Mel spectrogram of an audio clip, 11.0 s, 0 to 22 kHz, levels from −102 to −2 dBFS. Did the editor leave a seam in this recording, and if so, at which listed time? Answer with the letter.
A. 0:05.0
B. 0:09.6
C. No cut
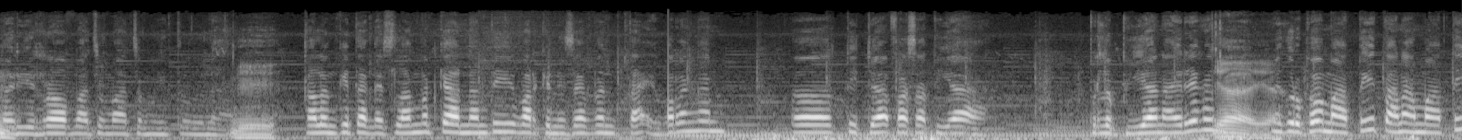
A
